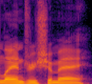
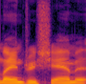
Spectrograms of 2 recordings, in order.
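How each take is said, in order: First: The surname is said a different way. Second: The surname is said the usual way. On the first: The speaker calls it wrong. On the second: The speaker calls it right.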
